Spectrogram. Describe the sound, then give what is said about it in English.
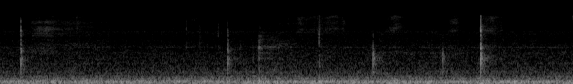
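A knot diagram is drawn by hand, giving faint scratchy strokes and a few scattered taps over a steady background hiss. “So I'll try to draw this in a nice way.”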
